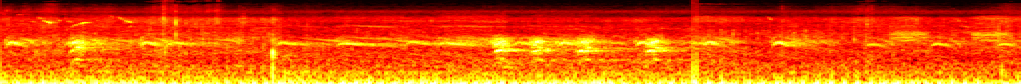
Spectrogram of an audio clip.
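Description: Birds calling over and over in short, quick calls over a steady low rumble.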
